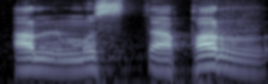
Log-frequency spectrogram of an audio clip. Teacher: الوقف على الراء بالسكون مع التشديد. المستقر حذف التنوين والتضعيف في الراء هكذا.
